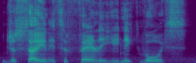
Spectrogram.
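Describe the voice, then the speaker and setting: A man's voice: a little high, a little slow, no room sound, close to an everyday voice. A man playing a cheeky, mouthy male musician sidekick with a British accent in an audio drama, sarcastic and slangy. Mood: mocking.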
